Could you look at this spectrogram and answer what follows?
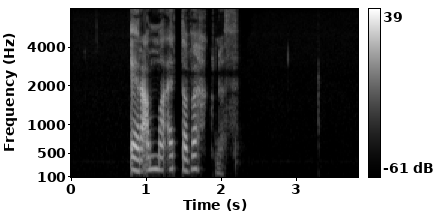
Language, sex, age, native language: Icelandic, female, 30-39, Icelandic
